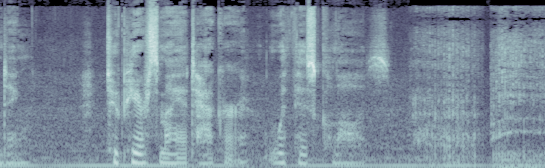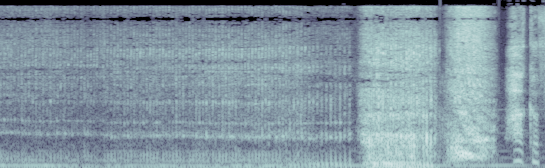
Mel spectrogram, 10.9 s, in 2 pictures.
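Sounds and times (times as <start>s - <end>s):
speech: 1.1s - 4.7s, 10.5s - 10.8s
big cat snarling and roaring: 4.1s - 10.5s.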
